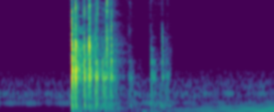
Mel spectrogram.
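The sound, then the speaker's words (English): Dice clatter onto a hard tabletop in a quick burst of rattling bounces, followed by a couple of softer knocks as they settle, rolled for damage in a tabletop role-playing game. The sound is fairly loud, with no talking. “But still roll that damage, because that was not a critical success.”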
